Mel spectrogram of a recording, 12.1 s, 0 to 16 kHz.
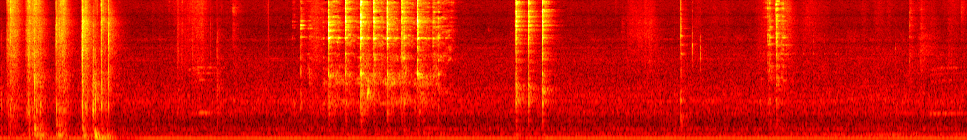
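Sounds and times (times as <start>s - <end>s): cutlery clinking against dishes: 3.8s - 5.7s, 9.6s - 10.0s.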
